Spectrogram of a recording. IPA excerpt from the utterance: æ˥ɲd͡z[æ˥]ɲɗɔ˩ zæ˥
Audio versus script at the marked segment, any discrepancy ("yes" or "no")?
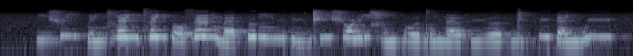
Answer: no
